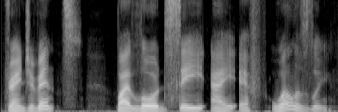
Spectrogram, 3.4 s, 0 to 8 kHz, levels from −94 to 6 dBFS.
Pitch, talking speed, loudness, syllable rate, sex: 170 Hz, 140 wpm, -18 LUFS, 4.1 syllables/s, female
